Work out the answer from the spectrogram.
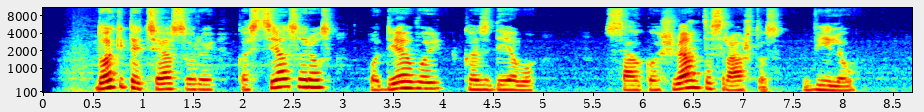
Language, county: Lithuanian, Vilnius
